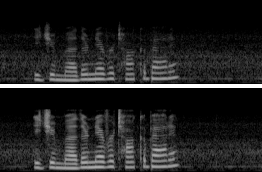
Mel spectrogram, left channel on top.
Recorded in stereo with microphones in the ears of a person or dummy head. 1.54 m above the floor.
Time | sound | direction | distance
0.3 | a woman speaking | 65° right (ahead or behind) | ?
